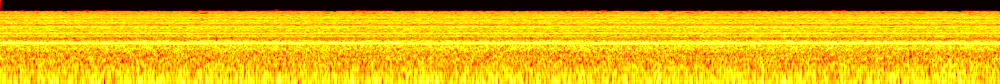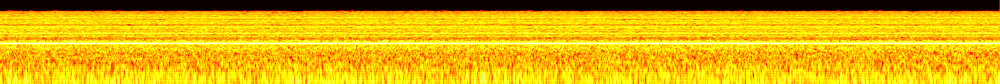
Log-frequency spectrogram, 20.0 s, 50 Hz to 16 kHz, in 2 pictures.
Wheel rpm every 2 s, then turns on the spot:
0, 0, 0, 0, 0, 0, 0, 0, 0, 0.
none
